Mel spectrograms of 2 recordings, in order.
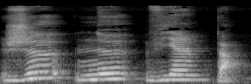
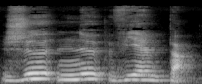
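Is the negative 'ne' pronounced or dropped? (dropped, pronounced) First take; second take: pronounced; pronounced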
